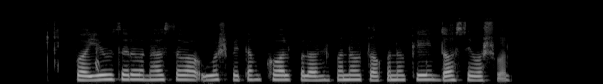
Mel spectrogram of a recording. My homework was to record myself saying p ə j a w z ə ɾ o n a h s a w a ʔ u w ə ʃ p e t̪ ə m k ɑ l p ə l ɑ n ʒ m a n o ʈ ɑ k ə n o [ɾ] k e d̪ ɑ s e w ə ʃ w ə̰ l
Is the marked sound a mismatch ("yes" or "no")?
yes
